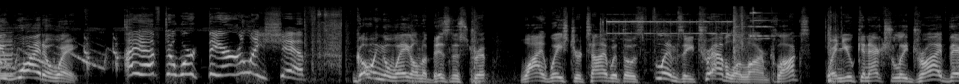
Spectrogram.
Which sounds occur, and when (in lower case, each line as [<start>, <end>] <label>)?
[0.00, 0.77] speech synthesizer
[0.00, 9.55] background noise
[0.61, 1.18] car alarm
[1.21, 3.12] speech synthesizer
[3.00, 3.53] generic impact sounds
[3.51, 4.83] speech synthesizer
[5.20, 8.08] speech synthesizer
[6.07, 7.96] alarm clock
[8.23, 9.55] speech synthesizer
